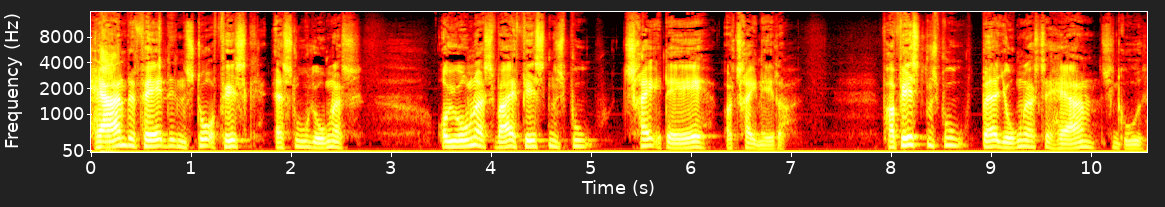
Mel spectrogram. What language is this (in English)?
Danish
